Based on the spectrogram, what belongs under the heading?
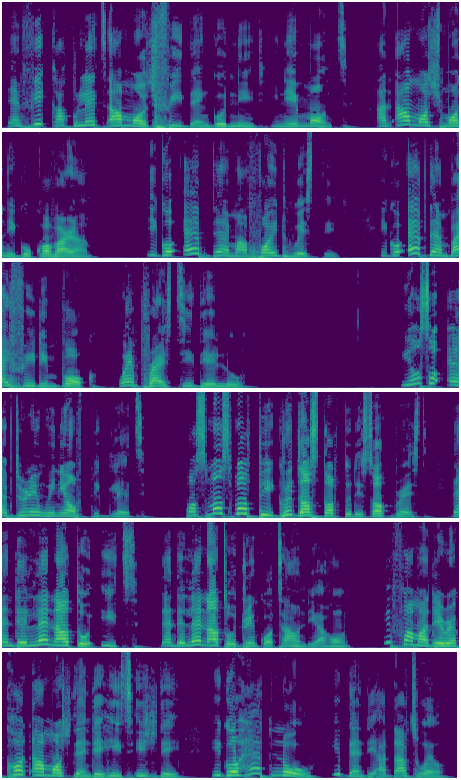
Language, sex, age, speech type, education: Nigerian Pidgin, female, 30-45, spontaneous, tertiary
